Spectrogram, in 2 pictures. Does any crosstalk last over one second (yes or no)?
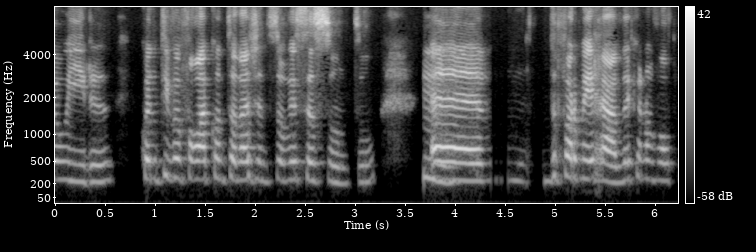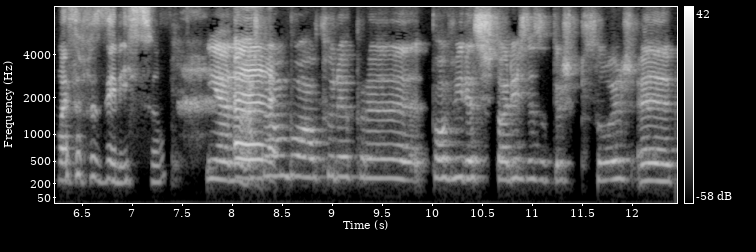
no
